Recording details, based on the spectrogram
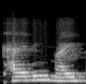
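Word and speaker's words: phthalimide: थैली माड रिएक्शन इसमें टी हमने स्मल लिखा है क्योंकि प साइलेंट रहता है थैली माइड रिएक्शन या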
